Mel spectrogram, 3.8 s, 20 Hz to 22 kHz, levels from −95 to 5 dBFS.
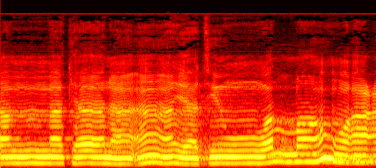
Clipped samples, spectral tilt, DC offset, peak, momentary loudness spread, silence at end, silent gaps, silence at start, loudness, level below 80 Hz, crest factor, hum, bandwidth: under 0.1%; -8 dB/octave; under 0.1%; -4 dBFS; 3 LU; 0 s; none; 0 s; -16 LUFS; -68 dBFS; 12 dB; none; 12.5 kHz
